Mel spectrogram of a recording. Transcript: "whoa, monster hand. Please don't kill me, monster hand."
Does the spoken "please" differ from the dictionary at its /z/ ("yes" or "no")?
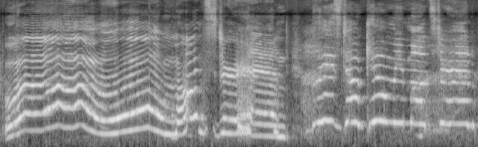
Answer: no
